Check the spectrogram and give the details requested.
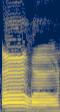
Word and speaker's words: alone: Now, here's the thing about alone is it is a thinking word because we have to think alone, but we say alone.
